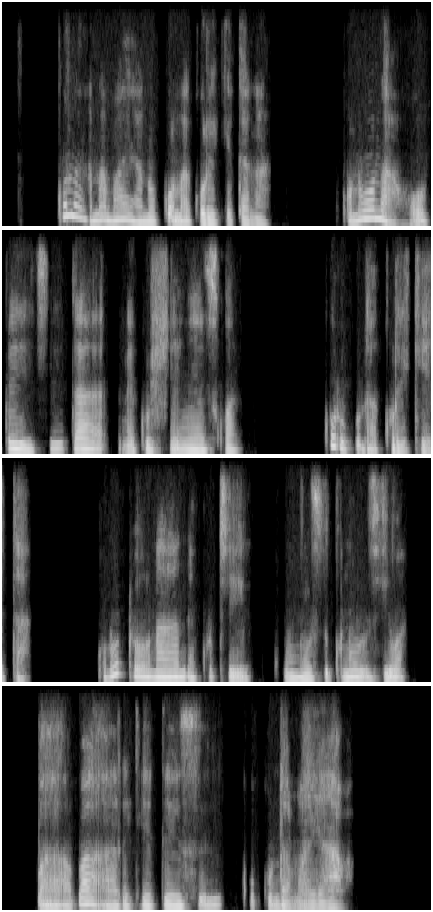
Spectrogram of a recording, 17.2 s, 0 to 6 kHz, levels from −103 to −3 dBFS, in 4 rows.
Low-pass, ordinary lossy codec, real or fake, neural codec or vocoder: 5.4 kHz; Opus, 24 kbps; fake; vocoder, 22.05 kHz, 80 mel bands, Vocos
